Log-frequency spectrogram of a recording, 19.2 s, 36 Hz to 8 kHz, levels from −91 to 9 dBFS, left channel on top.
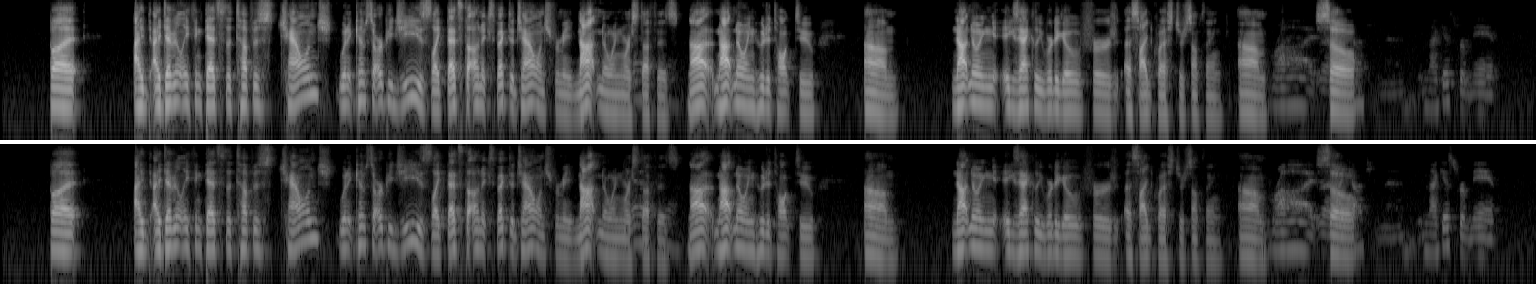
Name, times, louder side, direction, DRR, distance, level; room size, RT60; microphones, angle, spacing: voice 1, 0.6-1.0 1.7-10.2 10.8-11.2 11.9-15.8 16.5-16.9, left 9 dB, 80° left, 0.3 m, -33 dB
voice 2, 7.8-8.5 15.7-18.7, right 5 dB, 75° right, 0.6 m, -58 dB
10.0 x 5.1 x 3.6 m
head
